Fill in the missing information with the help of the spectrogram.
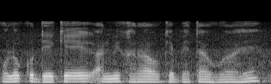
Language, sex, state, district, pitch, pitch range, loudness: Hindi, male, Arunachal Pradesh, Papum Pare, 125 Hz, 120-135 Hz, -16 LUFS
